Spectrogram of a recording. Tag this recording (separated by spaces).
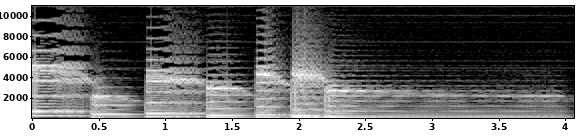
an1-x syntheline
